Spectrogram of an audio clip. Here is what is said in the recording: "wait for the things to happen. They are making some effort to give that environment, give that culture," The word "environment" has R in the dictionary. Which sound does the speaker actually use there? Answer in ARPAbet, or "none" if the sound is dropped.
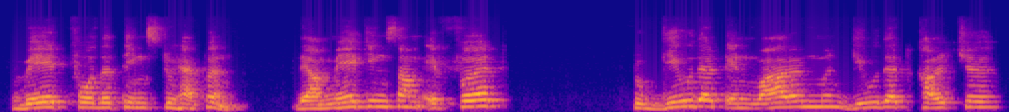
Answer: R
